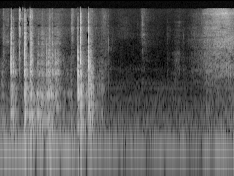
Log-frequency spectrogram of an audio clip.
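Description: Handling noise: a short burst of rustling and hard clicks in the first second as the pleated bow material and a pair of scissors are handled, then quieter, with a steady low electrical hum underneath.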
